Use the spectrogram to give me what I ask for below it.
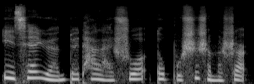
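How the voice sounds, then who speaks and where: A woman teaching English words in Chinese, spelling each word out letter by letter and reading example sentences slowly. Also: a little high, breathy edge, dry recording, clean studio sound. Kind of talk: vocabulary lesson.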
